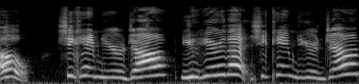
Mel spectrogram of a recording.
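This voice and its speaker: A woman's put-on character voice at an extremely high pitch, shouting at a moderate pace with lively intonation and big swings in loudness. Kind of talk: teasing, gossipy. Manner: screaming, very loud.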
